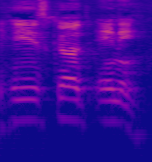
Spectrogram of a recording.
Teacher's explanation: We take out the S and the T.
